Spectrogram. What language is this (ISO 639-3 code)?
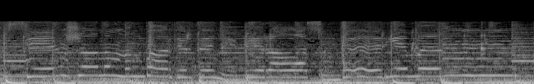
kaz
